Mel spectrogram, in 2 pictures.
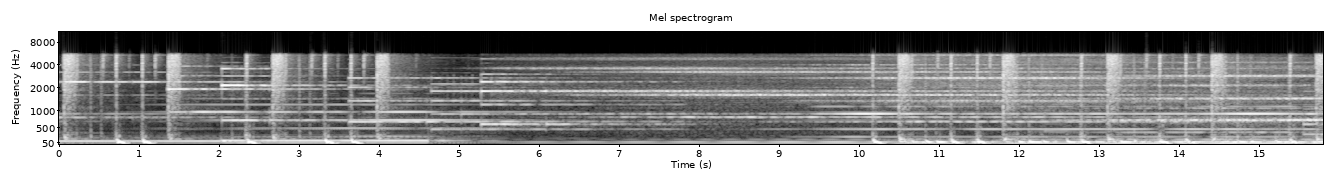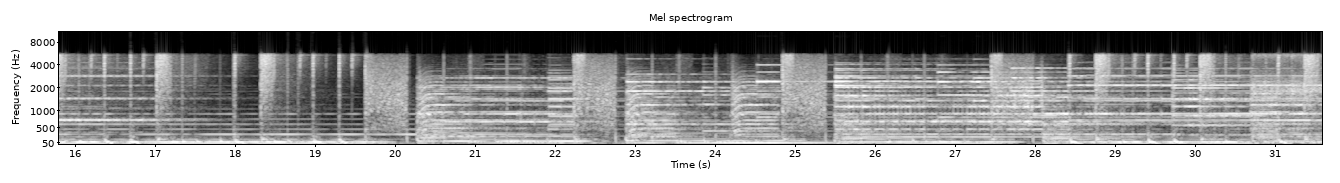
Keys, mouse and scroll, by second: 0.5 click, 3.0 click, 3.1 click, 4.0 click, 4.0 click, 4.1 click, 4.2 click, 7.3 click, 9.1 click, 12.3 click, 12.4 click, 12.9 click, 13.0 click, 14.5 click, 17.5 click, 19.3 click, 20.9 click, 24.0 click, 25.8 click, 25.9 click, 27.4-28.2 scroll up 1, 28.2 click, 28.3 click, 28.3 click, 28.4 click, 29.3 click, 30.8 click.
